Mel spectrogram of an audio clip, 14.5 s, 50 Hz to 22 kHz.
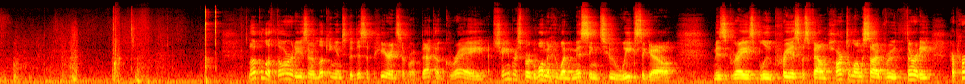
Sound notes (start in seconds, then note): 3.0 remote clicking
